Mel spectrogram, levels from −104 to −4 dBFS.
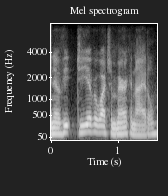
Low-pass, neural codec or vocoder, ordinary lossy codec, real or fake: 7.2 kHz; codec, 16 kHz in and 24 kHz out, 1 kbps, XY-Tokenizer; Opus, 24 kbps; fake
